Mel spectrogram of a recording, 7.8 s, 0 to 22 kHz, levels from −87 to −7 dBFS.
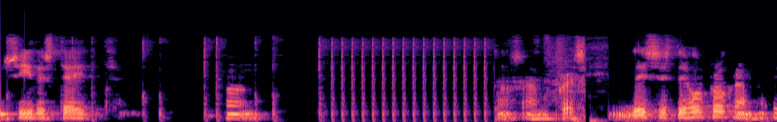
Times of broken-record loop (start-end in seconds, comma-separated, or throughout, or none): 3.34-4.94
